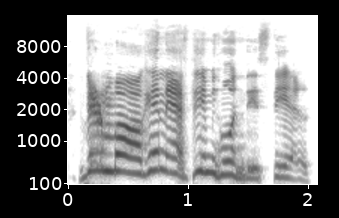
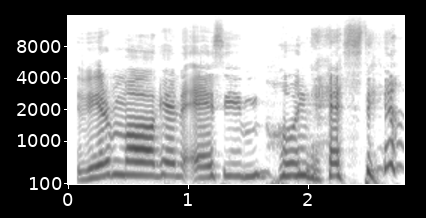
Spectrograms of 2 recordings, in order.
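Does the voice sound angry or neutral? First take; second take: angry; neutral. First: It is said in an angry tone. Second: It is said in a calm, neutral tone.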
